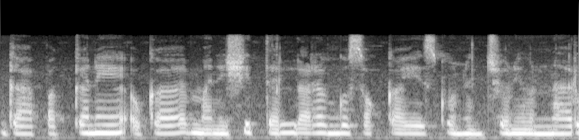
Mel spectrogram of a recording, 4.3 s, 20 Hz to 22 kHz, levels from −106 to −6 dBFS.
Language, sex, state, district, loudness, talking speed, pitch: Telugu, female, Telangana, Hyderabad, -12 LUFS, 140 wpm, 210 Hz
